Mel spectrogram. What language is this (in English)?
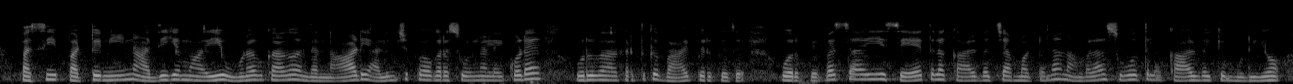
Tamil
